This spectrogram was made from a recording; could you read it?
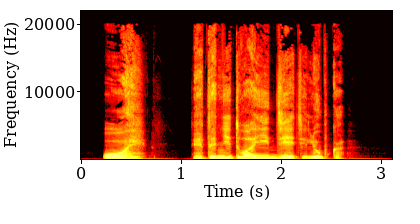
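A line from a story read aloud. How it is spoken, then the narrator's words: Sister's indignant hiss. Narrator (Russian): возмущенно зашипела сестра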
